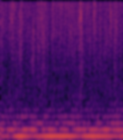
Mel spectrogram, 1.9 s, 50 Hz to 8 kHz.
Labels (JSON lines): {"label": "biophony, midshipman", "recorder": "SoundTrap 500"}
